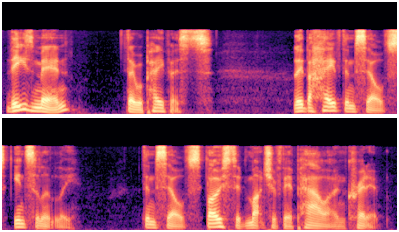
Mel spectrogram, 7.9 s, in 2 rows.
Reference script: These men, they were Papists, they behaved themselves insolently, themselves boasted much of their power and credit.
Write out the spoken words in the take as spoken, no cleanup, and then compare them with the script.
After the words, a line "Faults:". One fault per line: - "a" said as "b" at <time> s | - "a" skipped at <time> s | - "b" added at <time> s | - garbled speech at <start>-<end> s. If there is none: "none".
These men, they were Papists, they behaved themselves insolently, themselves boasted much of their power and credit.
Faults:
none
